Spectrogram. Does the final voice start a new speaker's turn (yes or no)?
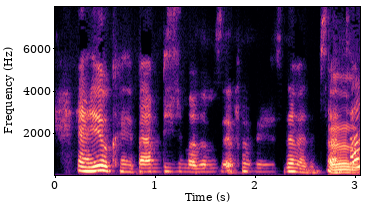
no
